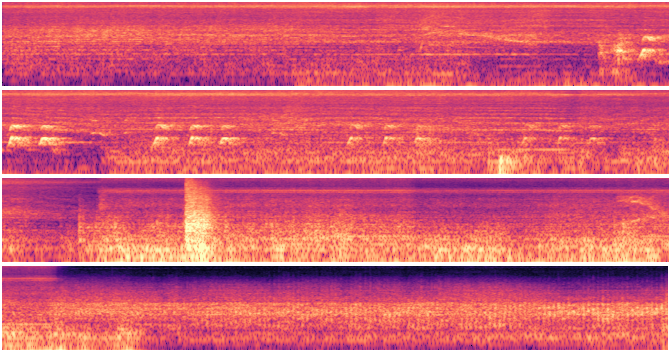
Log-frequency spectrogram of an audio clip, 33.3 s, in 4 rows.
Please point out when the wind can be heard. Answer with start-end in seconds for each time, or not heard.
0.0-26.6.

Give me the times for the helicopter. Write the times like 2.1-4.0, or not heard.
0.0-33.3.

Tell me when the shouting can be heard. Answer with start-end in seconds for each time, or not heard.
5.2-6.8, 24.4-25.2.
